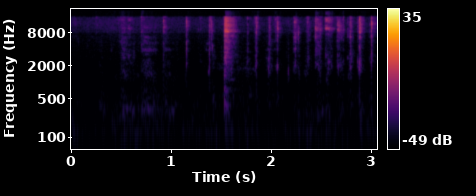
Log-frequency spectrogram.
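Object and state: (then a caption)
Paint jar with some liquid paint left. An old jar of orange model paint is shaken to check its contents, giving a quiet run of soft, scratchy clicks and light sloshing taps, with one sharper knock midway. Some liquid paint is still left inside.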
